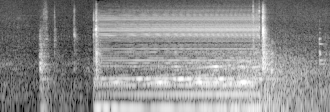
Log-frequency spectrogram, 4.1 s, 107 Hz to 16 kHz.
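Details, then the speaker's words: Probably mid-to-late-1970s Lakewood S-23 metal box fan: switch clicks, then a loud, harsh buzz as the motor starts, worse on high speed, from loose wires in the windings; fixed by varnishing the windings. "It does work, but we have a loose some loose wires in the in the windings. You'll hear the the buzzing noise as it starts up."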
